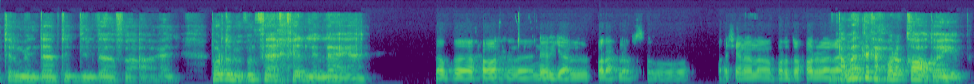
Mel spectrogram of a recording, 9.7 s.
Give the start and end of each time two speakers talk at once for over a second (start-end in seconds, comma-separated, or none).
none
